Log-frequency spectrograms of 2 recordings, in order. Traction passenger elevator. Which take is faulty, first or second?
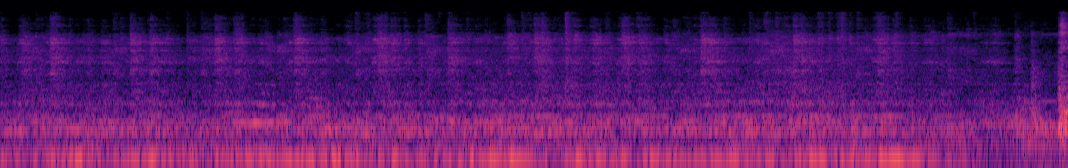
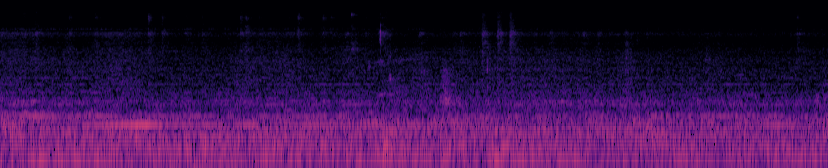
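first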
